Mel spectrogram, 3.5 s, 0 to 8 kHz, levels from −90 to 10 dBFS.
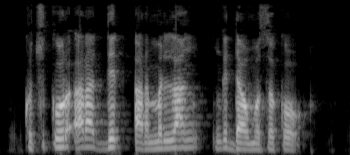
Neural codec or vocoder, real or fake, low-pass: vocoder, 44.1 kHz, 128 mel bands every 512 samples, BigVGAN v2; fake; 7.2 kHz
